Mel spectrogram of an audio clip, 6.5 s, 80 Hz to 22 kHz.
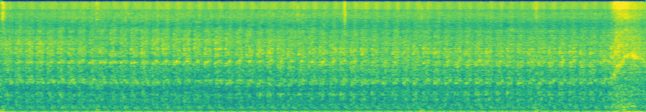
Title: Trophy 1200 rough idle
